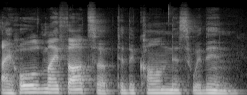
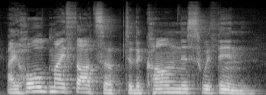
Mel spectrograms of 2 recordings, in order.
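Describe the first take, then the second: First: It is said at ordinary speaking volume. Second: It is said loudly and energetically. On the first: "normal speaking voice" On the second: "in a loud, energetic voice"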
